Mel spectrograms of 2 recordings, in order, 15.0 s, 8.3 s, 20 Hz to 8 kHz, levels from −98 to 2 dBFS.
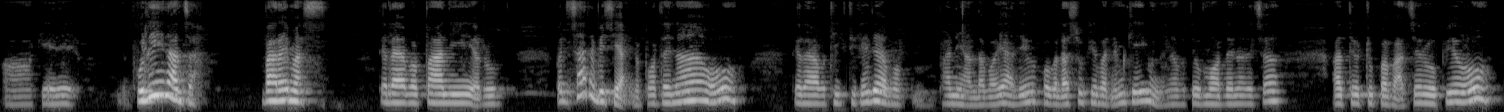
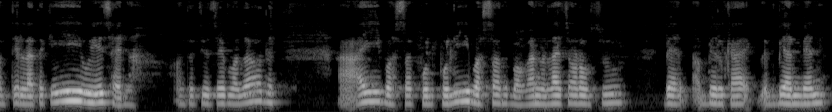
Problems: none marked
